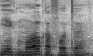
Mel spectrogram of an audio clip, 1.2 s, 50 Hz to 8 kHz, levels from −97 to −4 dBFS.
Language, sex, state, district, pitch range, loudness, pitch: Hindi, male, West Bengal, Alipurduar, 120-140 Hz, -16 LUFS, 135 Hz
